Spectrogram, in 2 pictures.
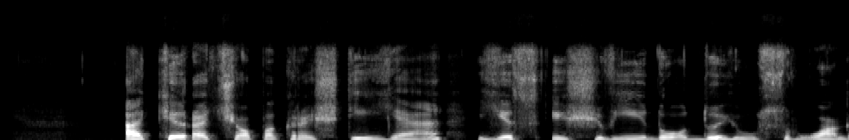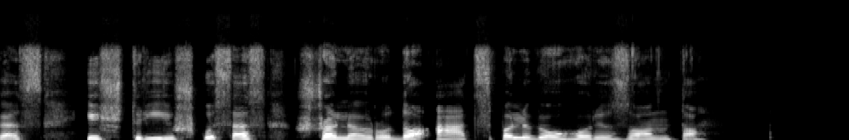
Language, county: Lithuanian, Kaunas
